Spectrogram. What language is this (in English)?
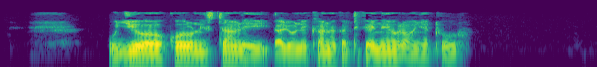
Swahili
